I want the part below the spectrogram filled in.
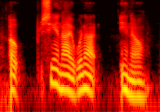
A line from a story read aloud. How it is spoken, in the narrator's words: Rass said, stammering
